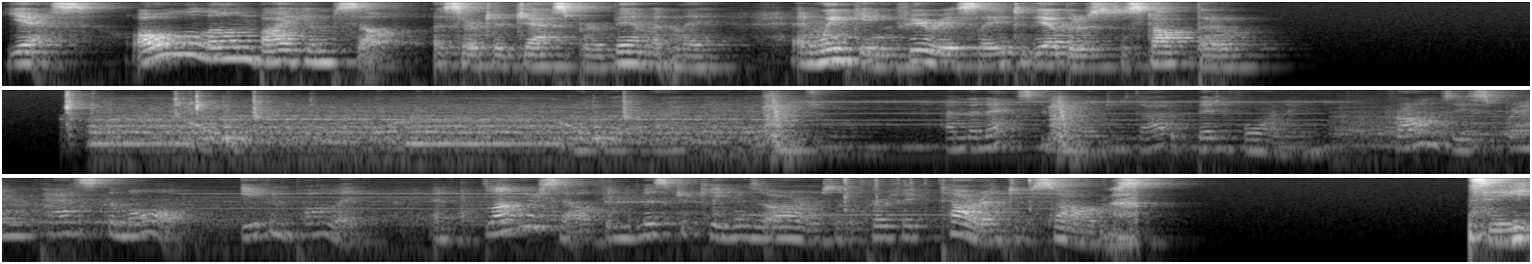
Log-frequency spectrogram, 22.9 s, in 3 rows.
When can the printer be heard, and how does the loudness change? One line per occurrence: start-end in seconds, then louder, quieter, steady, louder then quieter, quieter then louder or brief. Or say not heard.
8.1-20.6 quieter.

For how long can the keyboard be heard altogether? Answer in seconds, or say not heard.
3 s.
